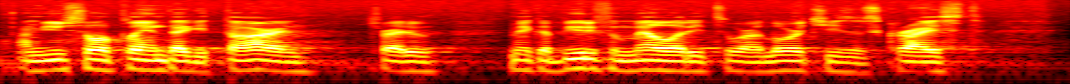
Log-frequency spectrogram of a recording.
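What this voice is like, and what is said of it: Speaks with a noticeable accent. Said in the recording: “my accent and all that ... you'll get used to my accent”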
